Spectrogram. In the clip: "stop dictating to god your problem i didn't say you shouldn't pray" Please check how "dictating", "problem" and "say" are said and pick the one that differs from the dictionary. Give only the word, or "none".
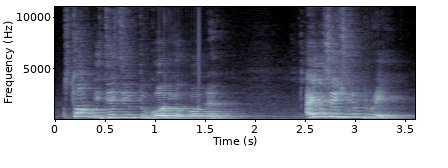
dictating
